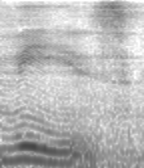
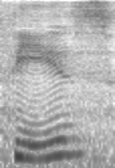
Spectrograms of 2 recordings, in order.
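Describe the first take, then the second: First: The th sounds like the one in the. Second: The th sounds like the one in bath. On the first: The speaker calls it right. "but it's these" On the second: The speaker calls it wrong. "If I said it with the same sound as bath and thing"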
